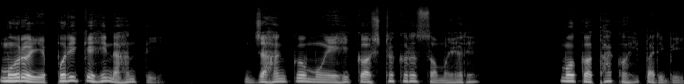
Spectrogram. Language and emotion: Odia, sad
